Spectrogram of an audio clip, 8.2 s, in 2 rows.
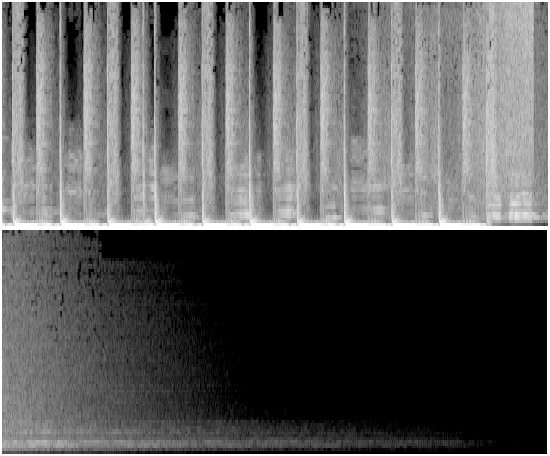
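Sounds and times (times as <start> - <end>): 
bombarde: 0.0 - 5.2.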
